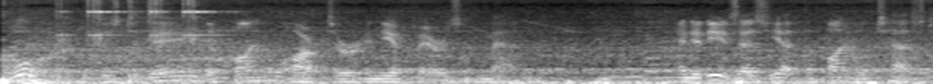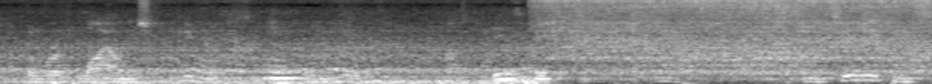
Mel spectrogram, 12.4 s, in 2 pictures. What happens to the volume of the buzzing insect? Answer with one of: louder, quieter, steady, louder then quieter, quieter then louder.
louder.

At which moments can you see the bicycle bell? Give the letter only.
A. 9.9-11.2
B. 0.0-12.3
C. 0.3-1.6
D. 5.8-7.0
C.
